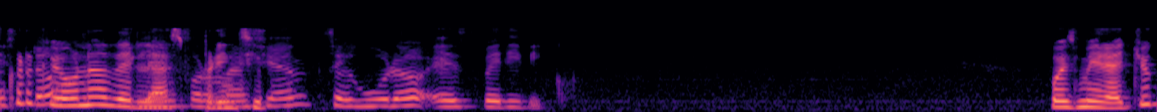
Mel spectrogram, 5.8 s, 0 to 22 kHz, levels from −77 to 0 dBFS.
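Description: A short bit of speech that has gone through a call's microphone processing, with the lowest bass trimmed and nothing above 8 kHz, and there's nothing technically wrong with it that I can hear.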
